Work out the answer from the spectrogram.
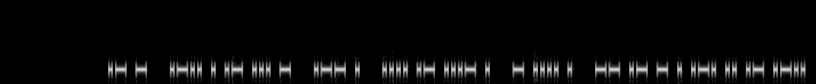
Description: Morse code, heard as a keyed tone, about 34 wpm, 700 Hz. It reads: AT LEAST WE HAVE THE MATERIAL
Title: Sentences from Top 1000 Words - Review Part 5 - 35wpm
